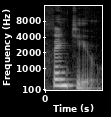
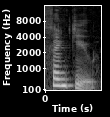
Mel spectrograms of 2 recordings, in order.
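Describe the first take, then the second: No difference in how they are said.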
